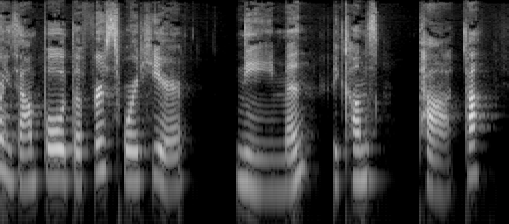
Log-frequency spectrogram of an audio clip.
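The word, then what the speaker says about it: 你们: So, for example, the first word here, 你们, becomes ta ta. So this way you can tell the first character has the third tone and the second character has a neutral tone. So again, 你们 becomes ta ta.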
